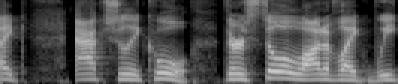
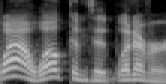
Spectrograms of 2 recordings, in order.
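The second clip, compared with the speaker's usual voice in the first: put-on AI robot girl voice. Mocking a game's guide character greeting the player: imitating V, an AI robot girl. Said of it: "V is this A I robot girl who's like".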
